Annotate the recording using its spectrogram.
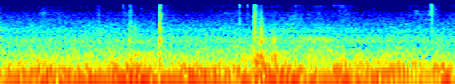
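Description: A machete chopping a green coconut: two sharp knocks about half a second apart over a steady low rumble.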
